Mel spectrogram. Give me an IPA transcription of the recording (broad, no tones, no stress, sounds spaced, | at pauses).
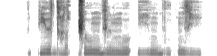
pʲ ɯ d ɑ̤ l ǁ u ŋ ɡ y l m u ʔ i̤ m b ṳ ʔ n z i̤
